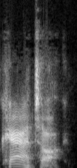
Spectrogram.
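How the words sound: It is said in a Boston accent.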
